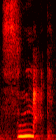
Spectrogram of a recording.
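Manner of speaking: drawn-out S into a loud hit; loud smack noise. A narrator's reading. Fish hits Skunk, loud explosive smack. Sound effect in picture book.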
